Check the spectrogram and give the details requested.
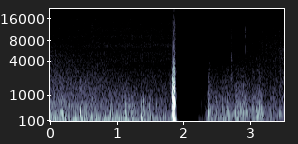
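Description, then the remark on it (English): Heavy rain pours down in the woods in a steady, dense hiss with a low rumble, broken by one sharp loud crack, a brief dead silence, then the downpour resumes. “James and Lisa continue to hold hands as she leads him through the woods while rain pours down.”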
